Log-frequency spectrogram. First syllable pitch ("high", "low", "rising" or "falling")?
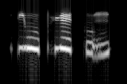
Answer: falling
